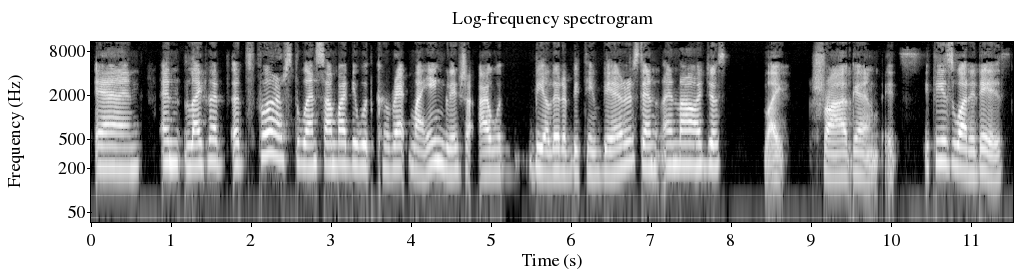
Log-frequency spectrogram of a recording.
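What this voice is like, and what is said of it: Non-native English accent. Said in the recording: “I love your accent personally. I think it's so beautiful.”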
